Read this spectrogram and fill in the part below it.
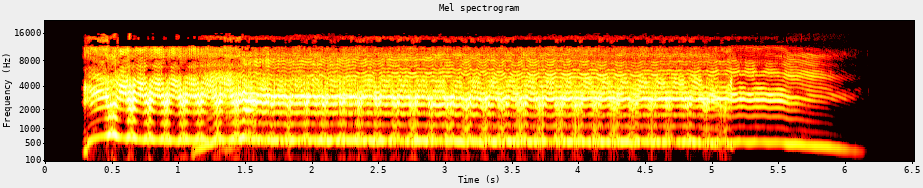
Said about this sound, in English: This bunker alarm's for you.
